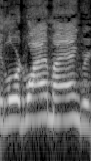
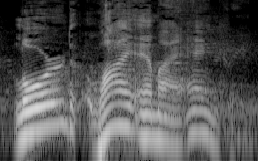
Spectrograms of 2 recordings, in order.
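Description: First: Said in the usual way. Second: Loud sincere prayer. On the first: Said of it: "you say". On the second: Shown as a demonstration. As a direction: Lord called out loud, then a slow lower why am I angry. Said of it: "One, two, three".

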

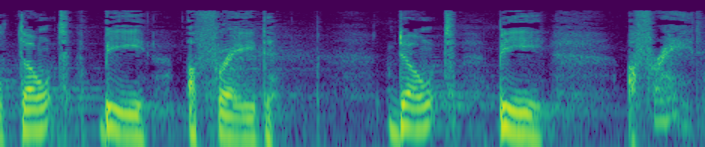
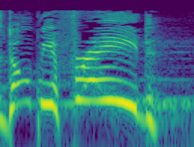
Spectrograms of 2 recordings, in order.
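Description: First: Low and slow, word by word; measured, hushed emphasis; slow, deliberate. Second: High, urgent call across the water; raised preacher's shout, drawn out. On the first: Real, not acted. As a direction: pause between the words and let each land. Slow repeat of the key statement. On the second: Retold or imitated. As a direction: call it out high, stretching the words. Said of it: "as he shouts out".

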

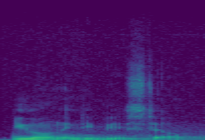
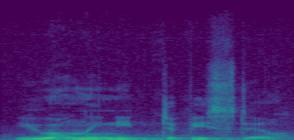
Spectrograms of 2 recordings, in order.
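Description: First: Much softer and lower, letting it sink in; soft repeat. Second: Said in the usual way. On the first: Shown as a demonstration. Pastor repeating the line softly to the church. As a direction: hush it down so it lands. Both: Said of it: "Maybe some of y'all need to hear that".

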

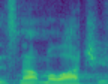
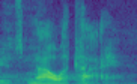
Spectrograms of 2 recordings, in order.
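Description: First: "Malachi" said Italian-style as muh-LAH-chee; mispronounced Malachi. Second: "Malachi" said as MAL-uh-kye; correct Malachi. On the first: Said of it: "I said, "It's not Malachi". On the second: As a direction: say "Malachi" with first-syllable stress, ending in kye. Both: Retold or imitated.

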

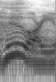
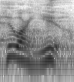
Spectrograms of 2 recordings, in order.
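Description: First: WHO stressed, lower ARE YOU after it. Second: YOU punched and drawn out at the end; stress on YOU. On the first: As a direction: lean on WHO, let YOU drop. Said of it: "the emphasis ... is not". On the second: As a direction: lean hard on YOU, as a challenge. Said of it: "the emphasis that the priests and Levites are asking". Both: Shown as a demonstration.

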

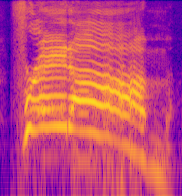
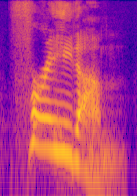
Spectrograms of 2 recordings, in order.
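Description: First: Much higher, loud shouted cry; full-throated battle cry; defiant yell. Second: Just recall the cry lightly; understated echo of the shout; quoted yell, held back. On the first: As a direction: hurl it out like Braveheart defying his killers. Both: Retold or imitated. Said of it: "They can't stop him from yelling".

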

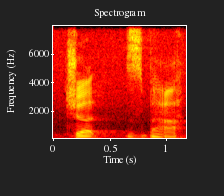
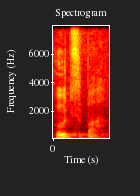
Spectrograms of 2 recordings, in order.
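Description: First: "chutzpah" read as English, with ch as in church; mispronounced chutzpah. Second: "chutzpah" with an H sound, "hoots-pah"; correct chutzpah pronunciation. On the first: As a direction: say "chutzpah" slowly with an English CH, like "chut-spah". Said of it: "It's not pronounced chutzpah". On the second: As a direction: open "chutzpah" on H, not on English CH. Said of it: "It's pronounced chutzpah". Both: Shown as a demonstration.

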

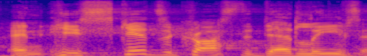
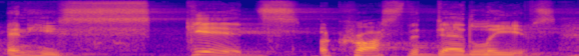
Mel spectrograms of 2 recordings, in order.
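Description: First: With a laugh in the voice; amused, quicker retelling. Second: Drawn out, very slow; slowed storyteller suspense; slow dramatic telling. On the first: Real, not acted. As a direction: let the laugh come through. Same line retold, laughing. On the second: Acted. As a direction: stretch each word as the dog slides. Dramatic retelling of dog skidding.

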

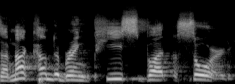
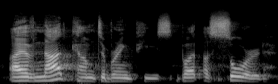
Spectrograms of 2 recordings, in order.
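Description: First: "not" punched and rising, "sword" falling hard; emphatic preaching of the verse; emphatic quote. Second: "not" and "sword" stressed in a grave, low reading; solemn reading. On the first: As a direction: hit "not" hard to shock the hearers. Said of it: "First thing he says". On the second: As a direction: read it gravely, letting "sword" fall. First solemn reading of the verse. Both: Acted.

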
